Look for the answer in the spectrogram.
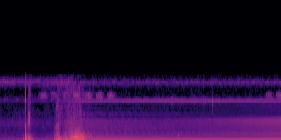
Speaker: now I'll take out the power cable no noise quite interesting and now I take the power cable back in and the noise comes back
